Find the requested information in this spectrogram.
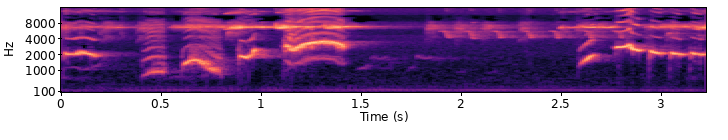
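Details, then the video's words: White-rumped shama singing steadily, played as a lure so other shamas start singing and get worked up; loud rich whistled phrases with arching slurred notes and quick high trills, then a short quieter gap before more whistles, with a faint low hum. "murai batu gacor AMPUH buat PANCINGAN murai batu agar bunyi JADIKAN burung murai LANSUNG EMOSI"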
